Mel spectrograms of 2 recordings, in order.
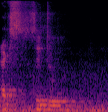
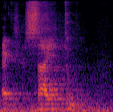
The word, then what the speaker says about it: ex-situ: of years with respect to our effort in xc2 conservation and management of the aurora this morning the deputy minister kept mentioning x psi 2 that is very wrong it should be pronounced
